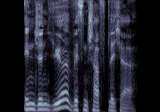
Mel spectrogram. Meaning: inflection of ingenieurwissenschaftlich: 1. strong/mixed nominative masculine singular 2. strong genitive/dative feminine singular 3. strong genitive plural
- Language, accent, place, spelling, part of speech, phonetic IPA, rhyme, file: German, Germany, Berlin, ingenieurwissenschaftlicher, adjective, [ɪnʒeˈni̯øːɐ̯ˌvɪsn̩ʃaftlɪçɐ], -øːɐ̯vɪsn̩ʃaftlɪçɐ, De-ingenieurwissenschaftlicher.ogg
